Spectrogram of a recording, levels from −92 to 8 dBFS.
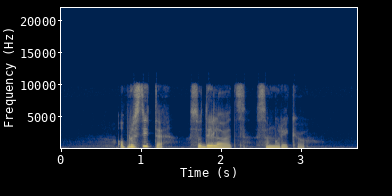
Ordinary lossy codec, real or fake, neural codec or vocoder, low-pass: Opus, 32 kbps; real; none; 9.9 kHz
